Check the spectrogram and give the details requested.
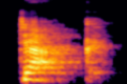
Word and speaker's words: duck: That CK makes that k sound at the end of the word. D, a, k. The word is duck.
